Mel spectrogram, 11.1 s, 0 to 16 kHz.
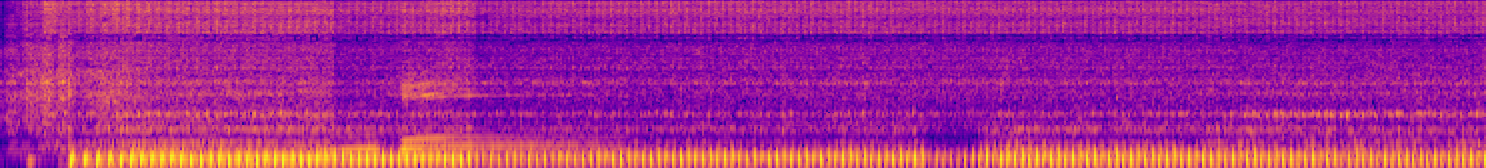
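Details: Yamaha Mio Soul i 125 with a noisy CVT, after a new CVT set was fitted: even, quick single-cylinder thumping, steady through small throttle changes, no belt rattle or grind; normal CVT running.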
